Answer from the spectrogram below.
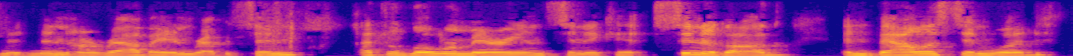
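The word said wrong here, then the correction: Bala Cynwyd: Did I get that right? How do you pronounce that? – Kinwood, but don't worry, it's well. – Kinwood, Valley Kinwood, Pennsylvania, sorry.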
